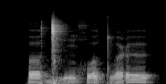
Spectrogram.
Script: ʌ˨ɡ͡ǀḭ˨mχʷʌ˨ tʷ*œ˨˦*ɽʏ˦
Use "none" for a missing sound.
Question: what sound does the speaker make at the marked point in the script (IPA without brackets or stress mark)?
œ˨˦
